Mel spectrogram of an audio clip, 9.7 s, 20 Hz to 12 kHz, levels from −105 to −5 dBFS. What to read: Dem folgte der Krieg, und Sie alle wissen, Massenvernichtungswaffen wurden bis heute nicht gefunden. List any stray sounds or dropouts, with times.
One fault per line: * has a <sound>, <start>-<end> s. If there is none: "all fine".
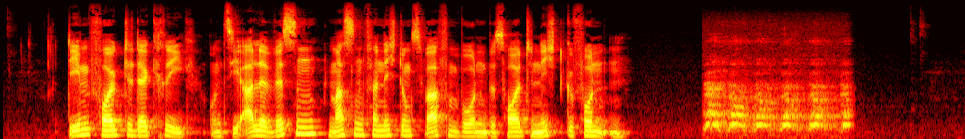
* has a bark, 7.0-8.6 s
